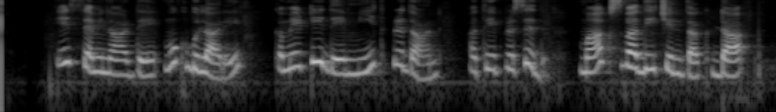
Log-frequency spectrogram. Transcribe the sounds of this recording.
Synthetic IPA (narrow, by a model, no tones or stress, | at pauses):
ɪsːɛːminaːɾd̪eːmʊkʰbʊlaːɾeː | kəmeːʈiːd̪eːmiːt̪pɾəd̪aːn | ət̪eːpɾəsɪd̪ʱ | maːksʋaːd̪iːt͡ʃɪnt̪əkɖaː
